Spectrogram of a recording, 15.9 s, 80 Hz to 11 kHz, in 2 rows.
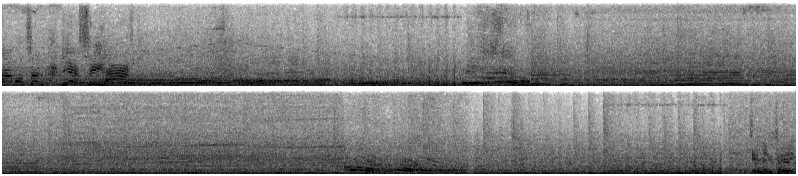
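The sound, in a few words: Formula 1 cars accelerating at race start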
